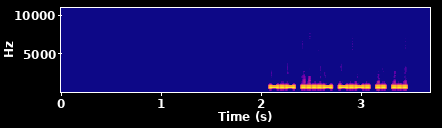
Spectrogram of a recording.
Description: Morse code, heard as a keyed tone, about 43 wpm, 700 Hz. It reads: K4CIS
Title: USA Call Signs - 5 Characters - 45wpm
